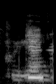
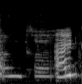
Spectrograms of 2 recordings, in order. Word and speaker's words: Priyanka: Priyanka. – You Priyanka. – it twice. It said it twice, and she gagged over it. – That's great. – Okay, just be quiet, okay? – Priyanka Chopra.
